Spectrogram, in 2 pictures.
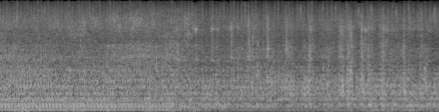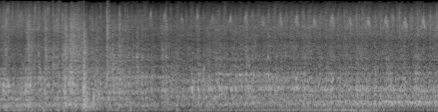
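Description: Small piston-engine helicopter running on the ground, its engine and rotor making a rapid, even clatter, with a sharp knock about six and a half seconds in. Near the end the helicopter tips over as it loses control on lift-off.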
